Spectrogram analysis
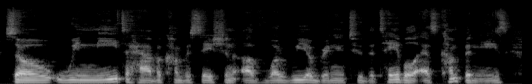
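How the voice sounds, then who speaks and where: A man from Denmark, a guest on a podcast interview, relaxed, laughing easily, with many fillers. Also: low voice, moderate pace, husky.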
